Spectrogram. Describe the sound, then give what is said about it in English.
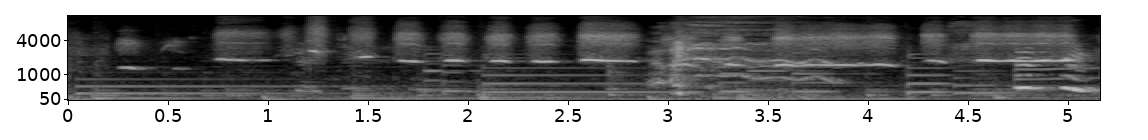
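A person whistles a short, wavering tune while smiling, the notes breathy and slightly broken, with airy puffs between phrases. “Because you heard whistling, but your mouth was smiling.”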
